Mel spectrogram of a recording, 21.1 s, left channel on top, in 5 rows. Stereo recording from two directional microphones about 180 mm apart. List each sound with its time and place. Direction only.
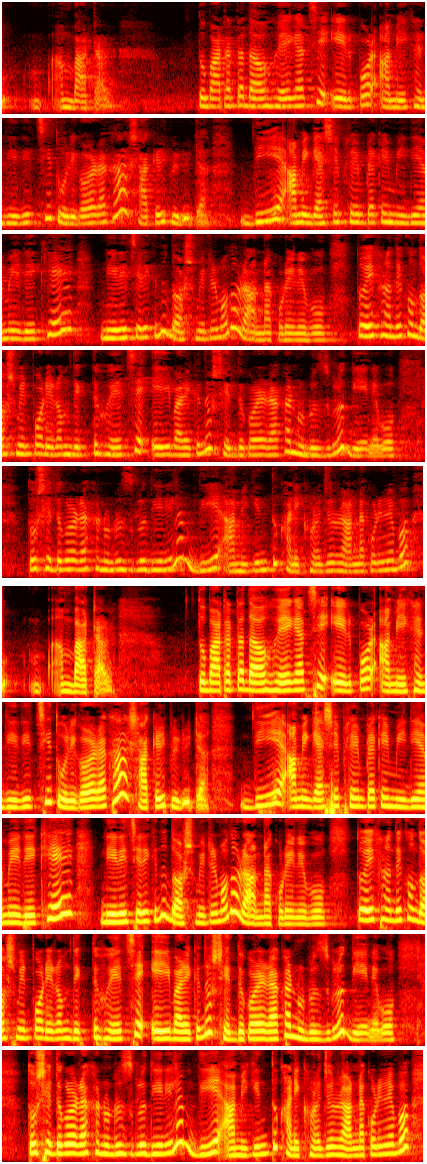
0.5 s speech: 35° right (ahead or behind)
15.6 s speech: 30° right (ahead or behind)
